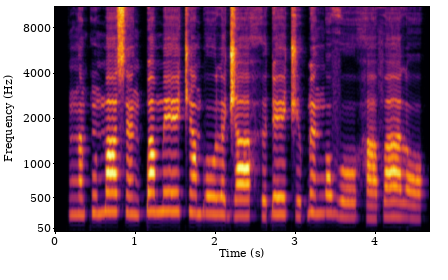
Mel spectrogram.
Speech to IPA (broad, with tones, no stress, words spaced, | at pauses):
ŋã˧kʷĩ˧ ma˦sɛ̃˧ ɡ͡ba˦meː˦ t͡ʃã˦boː˦lə˧d͡ʒaː˧ hɨ˨ɗeː˧t͡ʃɨ˨ ɓɛ̃˦ŋɔ˦voː˨ ha˨faː˧lɔ˨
